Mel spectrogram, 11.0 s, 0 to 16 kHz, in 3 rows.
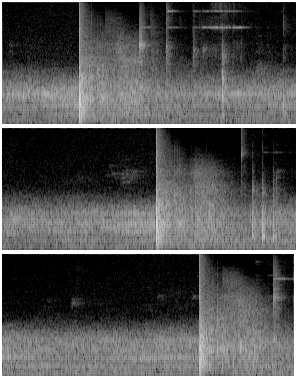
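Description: Three sharp, loud pistol shots from a CZ Shadow 2 or Ruger SR1911 at an outdoor range, spaced several seconds apart, each with a brief ringing tail over a low ambient hum.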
